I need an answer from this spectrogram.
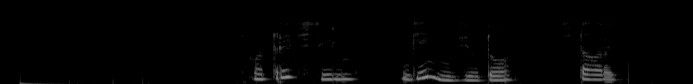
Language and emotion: Russian, sad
